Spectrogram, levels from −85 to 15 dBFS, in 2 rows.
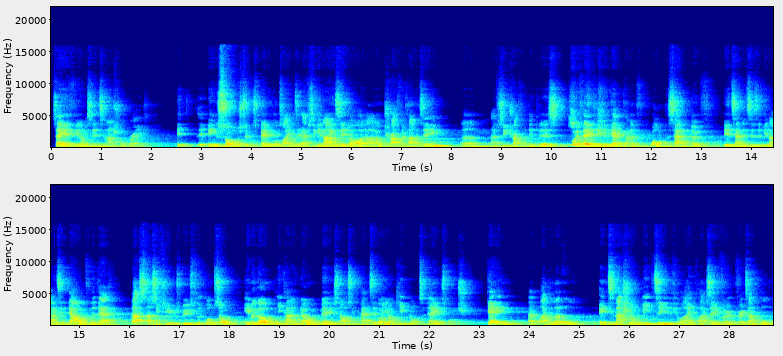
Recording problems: room echo; strong; dies away in 0.9 s
off-mic speech; far
echo of what is said; noticeable; throughout; 120 ms later, 15 dB below the speech

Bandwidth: 16 kHz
